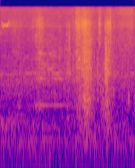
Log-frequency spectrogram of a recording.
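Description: Dry wood chips being handled for tossing onto a compost pile: a short rustling scrape a little over a second in, with a smaller one just after.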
